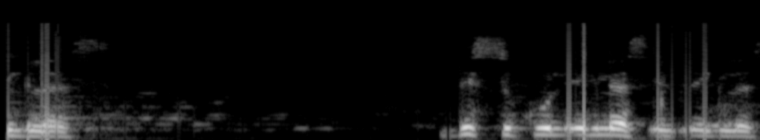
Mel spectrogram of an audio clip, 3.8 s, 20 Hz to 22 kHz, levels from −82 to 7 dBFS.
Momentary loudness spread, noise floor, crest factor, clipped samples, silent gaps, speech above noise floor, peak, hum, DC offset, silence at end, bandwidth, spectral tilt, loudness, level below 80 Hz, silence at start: 10 LU; -75 dBFS; 18 dB; under 0.1%; none; 59 dB; 0 dBFS; none; under 0.1%; 0.05 s; 8.8 kHz; -8.5 dB/octave; -17 LUFS; -50 dBFS; 0.05 s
